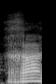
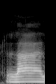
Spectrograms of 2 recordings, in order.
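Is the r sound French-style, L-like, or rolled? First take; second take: French-style; L-like. First: The r is made in the throat. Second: The r is a light tap like l. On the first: The speaker calls it wrong. "Ne prononcez pas le R à la française. Ne dites pas ra" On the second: The speaker calls it right. "On va vraiment rester plus proche d'un L"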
